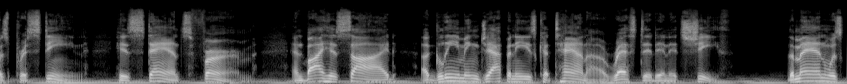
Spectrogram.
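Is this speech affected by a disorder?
No.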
